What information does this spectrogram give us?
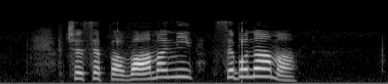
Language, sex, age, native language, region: Slovenian, female, 50-59, Slovenian, Coastal Karst region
